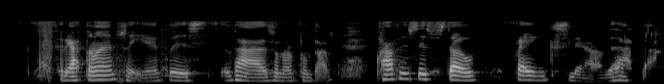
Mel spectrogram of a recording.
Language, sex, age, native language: Icelandic, female, 12, Icelandic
